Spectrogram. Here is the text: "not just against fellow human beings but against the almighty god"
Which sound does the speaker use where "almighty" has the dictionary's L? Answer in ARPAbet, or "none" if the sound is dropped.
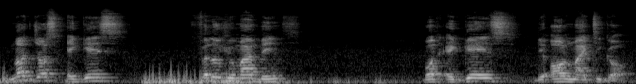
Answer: L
